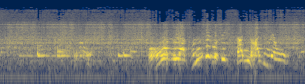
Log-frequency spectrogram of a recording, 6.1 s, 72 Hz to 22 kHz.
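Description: A man's rōkyoku chanting, sung in long wavering, bending phrases, played back from a 1912 acoustic-era 78 rpm disc. It sounds through a Victrola acoustic gramophone's horn from a soundbox fitted with a cactus needle, with steady surface hiss and hum underneath. The voice grows louder and more animated about halfway in.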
